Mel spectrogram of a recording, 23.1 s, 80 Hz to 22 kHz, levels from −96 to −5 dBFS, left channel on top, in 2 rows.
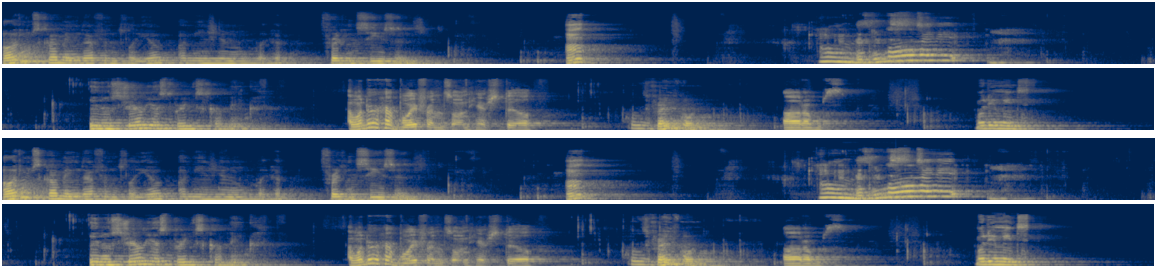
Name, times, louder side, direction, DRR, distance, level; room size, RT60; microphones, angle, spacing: voice 1, 0.0-2.7 3.3-4.1 8.5-9.0 9.9-10.1 12.4-14.1 18.0-18.5, equal, 25° right, -2 dB, 2.3 m, -28 dB
voice 2, 8.2-9.6 17.8-18.5 21.3-21.8, right 2 dB, 80° right, 8 dB, 1.2 m, -26 dB
voice 3, 15.0-16.8 19.3-19.9, left 1 dB, 40° left, 8 dB, 1.1 m, -26 dB
23.5 x 23.0 x 5.8 m, 1.2 s
head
